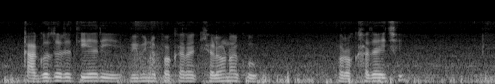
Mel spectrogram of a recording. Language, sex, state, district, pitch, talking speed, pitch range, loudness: Odia, male, Odisha, Malkangiri, 150 Hz, 85 wpm, 135-155 Hz, -22 LUFS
